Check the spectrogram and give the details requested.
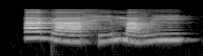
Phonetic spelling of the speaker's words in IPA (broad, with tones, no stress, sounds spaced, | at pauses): a˦ ɡ aː˨ h i˨˦ m a˨ v ĩ˦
